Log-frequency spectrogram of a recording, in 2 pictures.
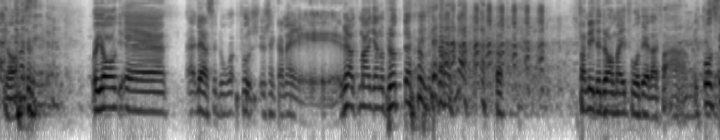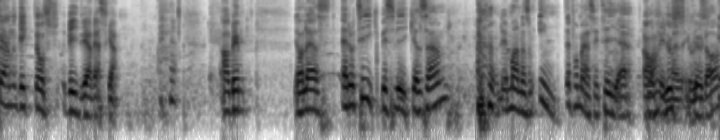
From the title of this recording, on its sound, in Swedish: Live på Scala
